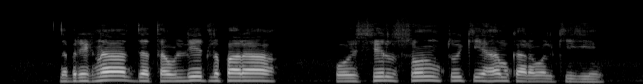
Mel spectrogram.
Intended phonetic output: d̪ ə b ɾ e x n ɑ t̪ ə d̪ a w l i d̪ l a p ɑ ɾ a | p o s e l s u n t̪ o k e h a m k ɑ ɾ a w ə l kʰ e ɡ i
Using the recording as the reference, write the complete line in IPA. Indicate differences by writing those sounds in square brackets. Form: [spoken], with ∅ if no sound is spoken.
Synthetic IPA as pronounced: d̪ ə b ɾ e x n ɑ [d̪] ə [t̪] a w l i d̪ l a p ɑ ɾ a | p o s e l s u n t̪ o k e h a m k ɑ ɾ a w ə l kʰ e ɡ i

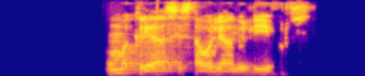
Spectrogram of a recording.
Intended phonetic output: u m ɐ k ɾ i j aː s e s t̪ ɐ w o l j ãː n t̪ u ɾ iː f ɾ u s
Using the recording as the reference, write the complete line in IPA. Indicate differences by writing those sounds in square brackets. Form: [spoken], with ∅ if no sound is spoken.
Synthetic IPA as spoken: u m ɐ k ɾ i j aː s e s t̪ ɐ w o l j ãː n [d̪] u [l] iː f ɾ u s

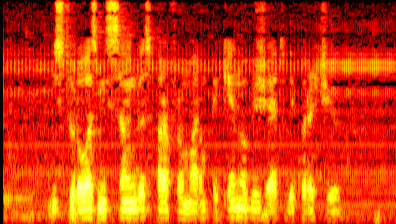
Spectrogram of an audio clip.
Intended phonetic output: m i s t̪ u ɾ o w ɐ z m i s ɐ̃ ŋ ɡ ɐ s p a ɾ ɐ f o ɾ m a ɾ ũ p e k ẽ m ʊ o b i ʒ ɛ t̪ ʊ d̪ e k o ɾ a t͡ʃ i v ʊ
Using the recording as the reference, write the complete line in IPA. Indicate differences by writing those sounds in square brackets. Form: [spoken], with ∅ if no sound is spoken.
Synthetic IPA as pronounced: m i s t̪ u ɾ o w ɐ z m i s ɐ̃ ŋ ɡ ɐ s p a ɾ ɐ f o ɾ m a ɾ ũ p e k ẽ [n] ʊ o b i ʒ ɛ t̪ ʊ d̪ e k o ɾ a t͡ʃ i v ʊ

